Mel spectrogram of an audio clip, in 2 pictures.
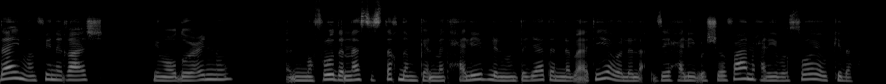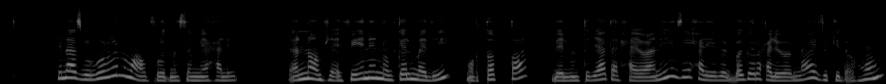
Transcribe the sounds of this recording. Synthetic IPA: d̪aːʔimanfinɪɣaːʃ | fimɑwd̪ˤuːʕʔinːu | ʔalmɑfɾuːd̪ˤanːaːst̪ɪst̪axd̪imkalmat̪ħaliːblilmunt̪aɟaːt̪anːaba̰ːt̪ijːawalːala̰ʔzajːħaliːbaʃːoːfaːnwiħaliːbɑsˤːoːjawikid̪a | finaːs̬bijɡuːluʔinːumamɑfɾˤuːd̪ˤnasamːiːħaliːb̚ | liʔanːahumʃ̬aːjfiːnʔinːulkalmad̪iːmʊɾˤt̪ɑb̚t̪ˤɑ | bilmunt̪aɟaːt̪alħajawaːnijːazajːħaliːbalbaɡɑɾwiħaliːbalmaʕizwikid̪a̰ɦum

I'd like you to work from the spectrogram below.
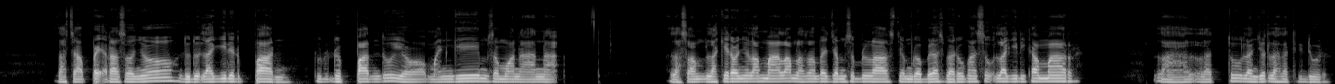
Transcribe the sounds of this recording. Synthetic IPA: laht͡ʃapɛʔrasɔɲɔdudʊʔ̚laɡidədəpan | dudʊk̚dəpant̪ujɔmainɡɪms̬əmuanaʔanaʔ | asalahkiɾɔɲɔlahmalamlahs̬ampajd͡ʒamsəbəlasd͡ʒamduabəlas̬baɾumasʊʔlaɡidikamar | lalat̪ulaɲd͡ʒʊt̪laɦlaht̪it̪idʊr

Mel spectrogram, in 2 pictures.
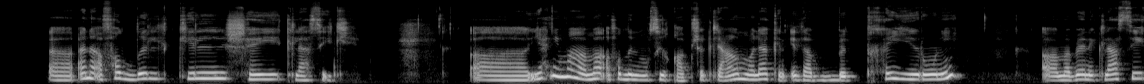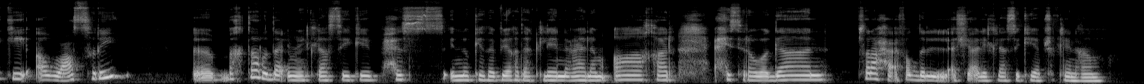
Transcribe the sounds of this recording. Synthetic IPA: ʔaʔanaʔɑfɑðˤːɨlkʰʊlːʃeːklaːsiːkʰi̥ | ʔajaʕnimamaʔɑ̰fɑd̪ˤːɨlmuːsiːqɑbʃaklʕaːmwɪlaːkɪnʔɪðabɪt̪xajːɪɾuːni | ʔmabeːnklaːsiːkiʔa̰wʕɑsˤɾi | bɪxt̪ɑːɾˤd̪aːʔɪmanɪlklaːsiːkibħɪsʔɪnːʊkɪðabjɪɣd̪akleːnʕaːlamʔaːxɑɾˤʔaħɪsːɾˤɑwaɡaːn | b̥sˤɑɾˤɑːħɑʔɑfɑðˤːɨlɪlʔa̰ʃja̰ːʔɪlklaːsiːkɪjːabʃḁklɪʕaːm

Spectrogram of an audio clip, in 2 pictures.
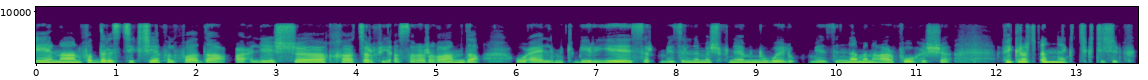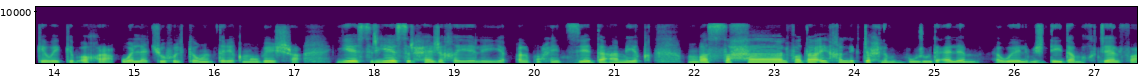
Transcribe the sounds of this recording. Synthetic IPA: ʔænænfɑd̪ˤːələst̪əktæfəlfɑd̪ˤɑʕlæʃxɑt̪ˤəɾˤfiʔɑsˤɾˤɑɾˤɣæmd̪ɑwʕaləmkbiɾjæsəɾmæzəlnæmæʃə̥fnæmənːwælṵ | mæzəlnæmænʕɑɾˤfuhəʃ | fəkɾət̪ʔənːəkt̪ə̥kt̪əʃəfkæwækəbʔʊ̰xɾˤɑ̰wəlːæt̪ʃufəlkæwnb̚t̪ˤɑɾiqɑmʊbæʃɾˤɑjæsəɾjæsəɾħaʒːaxæjælə̰jːaʔəlmʊħit̪ˤzæd̪aʕamiqmbɑsˤːɑħlfɑd̪ˤɑʔijxælːikt̪ʊħləmbwʊʒud̪ʕaləm | ʕawæləmʒd̪id̪amʊxt̪ælfa

